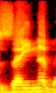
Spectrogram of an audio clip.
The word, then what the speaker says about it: زینب: حضرت عبداللہ ابن مسعود رضی اللہ عنہ کی اہلیہ تھی زینب. یہ اصل تلفظ زینب ہے.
